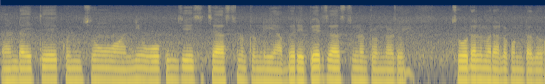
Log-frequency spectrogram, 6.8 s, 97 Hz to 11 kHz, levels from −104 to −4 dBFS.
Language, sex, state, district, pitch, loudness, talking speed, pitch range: Telugu, female, Andhra Pradesh, Guntur, 120 Hz, -19 LUFS, 130 wpm, 115-125 Hz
